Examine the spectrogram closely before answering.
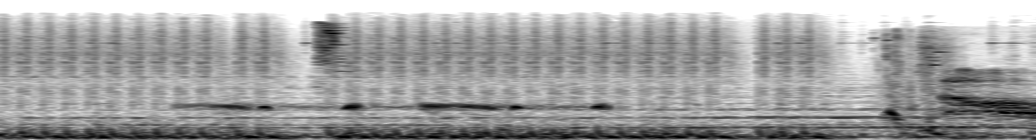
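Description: Dubbed automatic-gunfire sound effect for a toy blaster: a rapid, even string of shots that stops about four seconds in. A falling whoosh follows near the end.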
